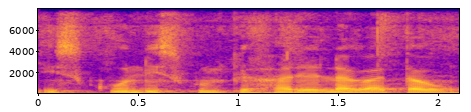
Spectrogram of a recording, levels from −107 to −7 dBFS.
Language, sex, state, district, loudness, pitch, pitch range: Chhattisgarhi, male, Chhattisgarh, Rajnandgaon, -18 LUFS, 115 Hz, 100-135 Hz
